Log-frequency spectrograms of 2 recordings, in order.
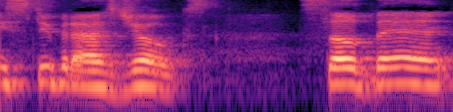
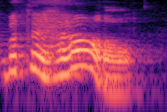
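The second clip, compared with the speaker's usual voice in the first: angry disbelief; 10 semitones higher than usual. Retold or imitated. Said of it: "that made me so angry".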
